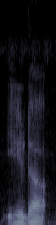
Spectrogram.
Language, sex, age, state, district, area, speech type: Kannada, male, 18-30, Karnataka, Chikkaballapur, rural, read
